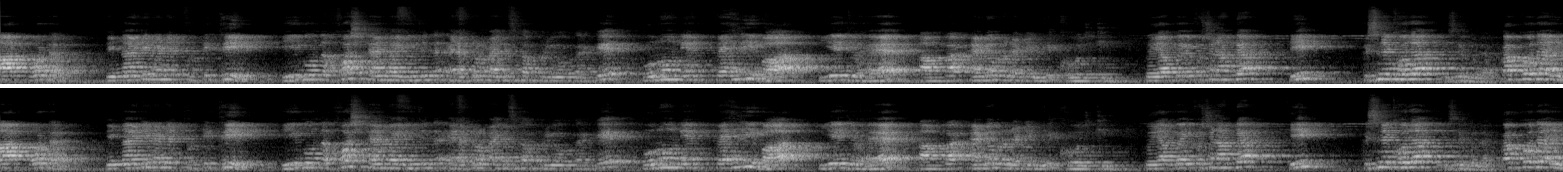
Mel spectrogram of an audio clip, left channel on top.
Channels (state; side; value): normal; both; correlation 0.17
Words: R. Porter in 1943. He was the first time by using the electron microscope का प्रयोग करके उन्होंने पहली बार ये जो है आपका एंडोप्लाज्मिक रेटिकुलम की खोज की. तो ये आपका एक क्वेश्चन आ गया. ठीक, किसने खोजा? इसने खोजा. कब खोजा? ये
